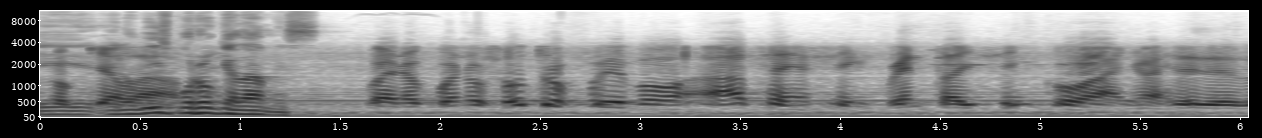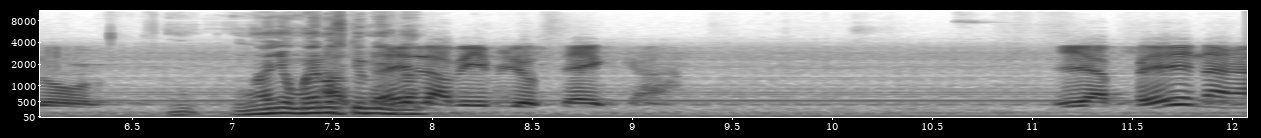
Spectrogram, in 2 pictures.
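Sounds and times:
faint steady tones: 0.0s - 12.0s
telephone line hum: 0.0s - 12.0s.

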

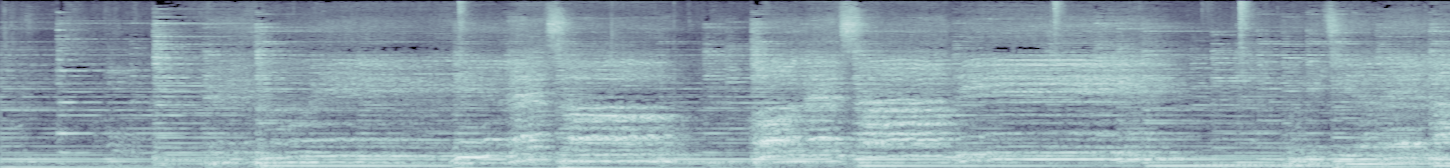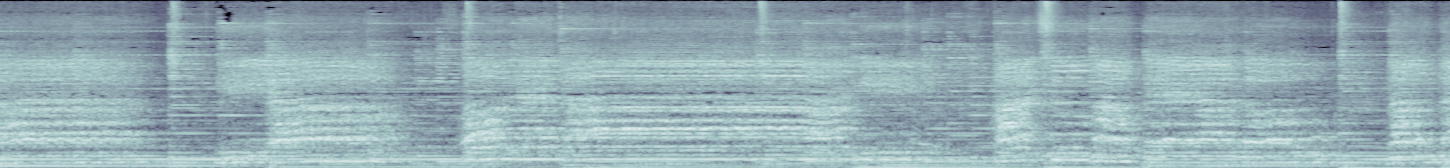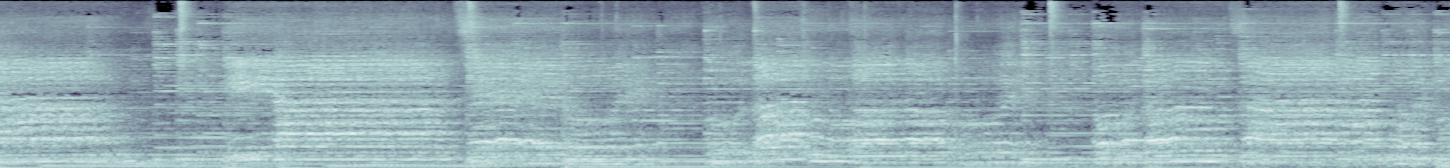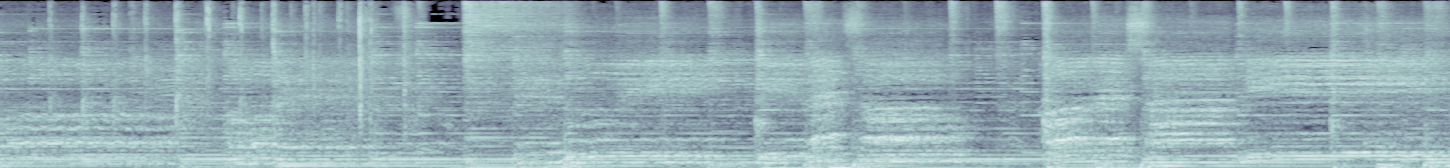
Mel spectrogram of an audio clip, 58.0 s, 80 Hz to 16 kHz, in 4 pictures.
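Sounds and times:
electric keyboard: 0.0s - 58.0s
choir singing gospel song: 1.5s - 58.0s.

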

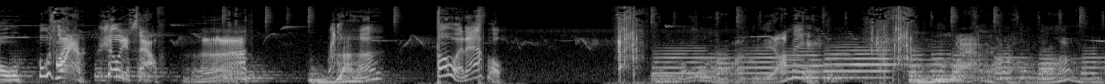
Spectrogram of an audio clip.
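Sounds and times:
music: 0.0s - 4.1s, 6.5s - 11.0s
faint bird chirp: 0.0s - 8.6s.

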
